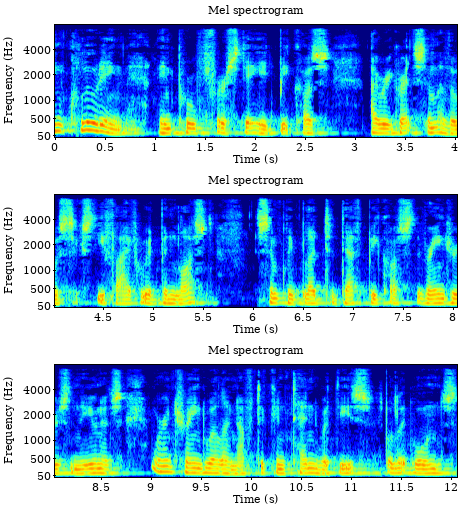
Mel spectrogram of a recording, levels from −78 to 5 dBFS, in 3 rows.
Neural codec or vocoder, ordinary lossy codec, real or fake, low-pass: codec, 16 kHz, 4.8 kbps, FACodec; MP3, 32 kbps; fake; 7.2 kHz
